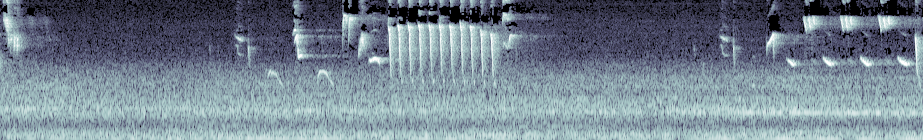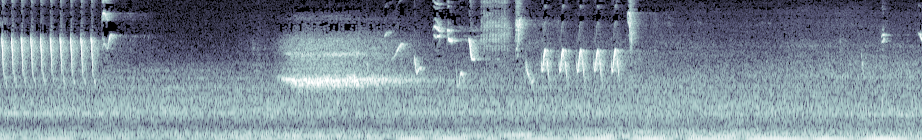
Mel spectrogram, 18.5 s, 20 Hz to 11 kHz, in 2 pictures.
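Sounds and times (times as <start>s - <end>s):
constant low rumble of motorway traffic: 0.0s - 18.4s
nightingale singing in bushes: 2.3s - 5.4s, 7.2s - 10.8s, 11.8s - 15.7s.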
